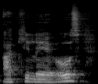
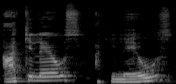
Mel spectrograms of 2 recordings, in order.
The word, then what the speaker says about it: Achilleus: Would they read Achilleus, as I'm reading, or Achilleus, uh, combining the two last syllables as one? That is a problem that I'm having. I pronounced Achilleus with four syllables, and the antepenultimate syllable is the stressed one.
